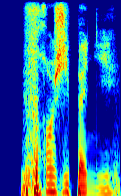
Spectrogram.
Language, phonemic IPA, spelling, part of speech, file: French, /fʁɑ̃.ʒi.pa.nje/, frangipanier, noun, LL-Q150 (fra)-frangipanier.wav
- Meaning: frangipani (tree)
